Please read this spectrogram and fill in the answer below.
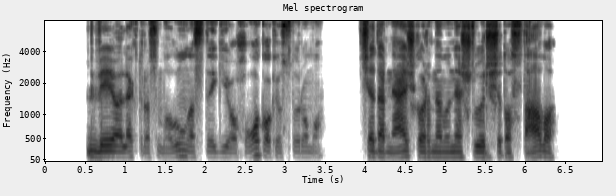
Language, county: Lithuanian, Kaunas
